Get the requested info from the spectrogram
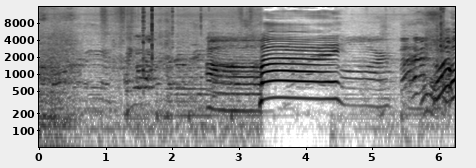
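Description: Excited voices at play: scattered calls and laughter, then a long, loud, high-pitched shriek held for about two seconds from about halfway in, jumping up in pitch partway through. More squeals near the end.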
